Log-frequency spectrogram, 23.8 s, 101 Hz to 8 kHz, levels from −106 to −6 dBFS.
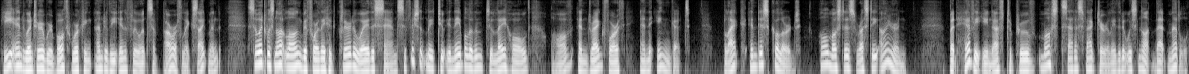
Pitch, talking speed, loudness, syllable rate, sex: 125 Hz, 145 wpm, -19 LUFS, 4.6 syllables/s, male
